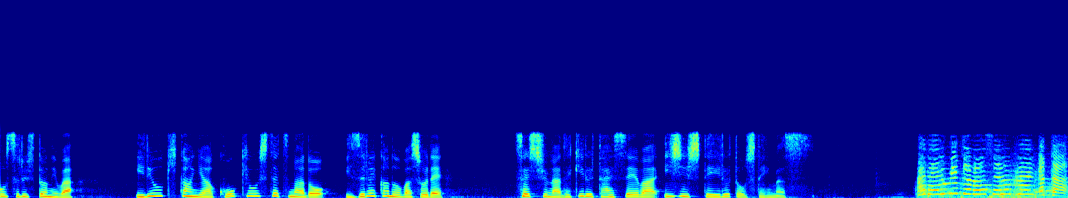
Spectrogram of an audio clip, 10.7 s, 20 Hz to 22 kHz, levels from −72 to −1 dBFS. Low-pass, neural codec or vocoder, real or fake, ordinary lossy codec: 7.2 kHz; codec, 16 kHz, 0.9 kbps, LongCat-Audio-Codec; fake; none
